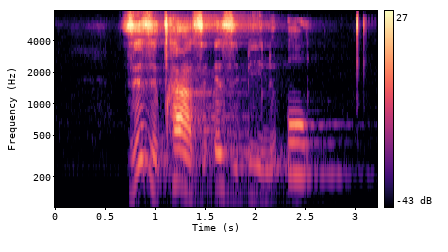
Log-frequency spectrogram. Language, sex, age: Xhosa, male, 33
